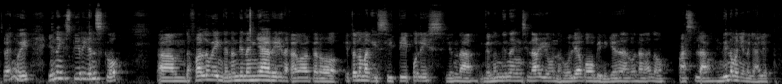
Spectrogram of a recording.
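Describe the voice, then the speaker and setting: Fast-talking Cebuano man telling stories. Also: on the high side, a little hiss or hum. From Philippines. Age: adult, former soldier with children. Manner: rambling, with frequent fillers and restarts; chuckles between phrases. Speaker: vlog host. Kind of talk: casual storytelling vlog.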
